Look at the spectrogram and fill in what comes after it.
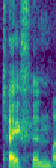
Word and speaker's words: Typhon: You think that's right, Typhon? Am I saying that right? – Yeah, it's like Tyson, but with a PH. Typhon? – Like the chicken?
